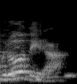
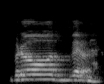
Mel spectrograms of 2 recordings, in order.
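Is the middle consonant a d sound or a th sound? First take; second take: d sound; th sound. First: The middle consonant sounds like a d. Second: The middle consonant is a soft th. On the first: The speaker calls it wrong. "Porque brother es como si esto fuera con D" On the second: The speaker calls it right. "Y esto no es D. Esto es brother"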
